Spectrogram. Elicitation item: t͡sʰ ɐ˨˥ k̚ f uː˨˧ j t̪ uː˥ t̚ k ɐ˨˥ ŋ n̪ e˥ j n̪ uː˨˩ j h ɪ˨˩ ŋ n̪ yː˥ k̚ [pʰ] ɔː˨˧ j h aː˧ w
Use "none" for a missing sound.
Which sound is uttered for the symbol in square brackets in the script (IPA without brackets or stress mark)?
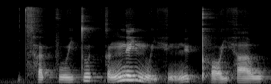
pʰ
